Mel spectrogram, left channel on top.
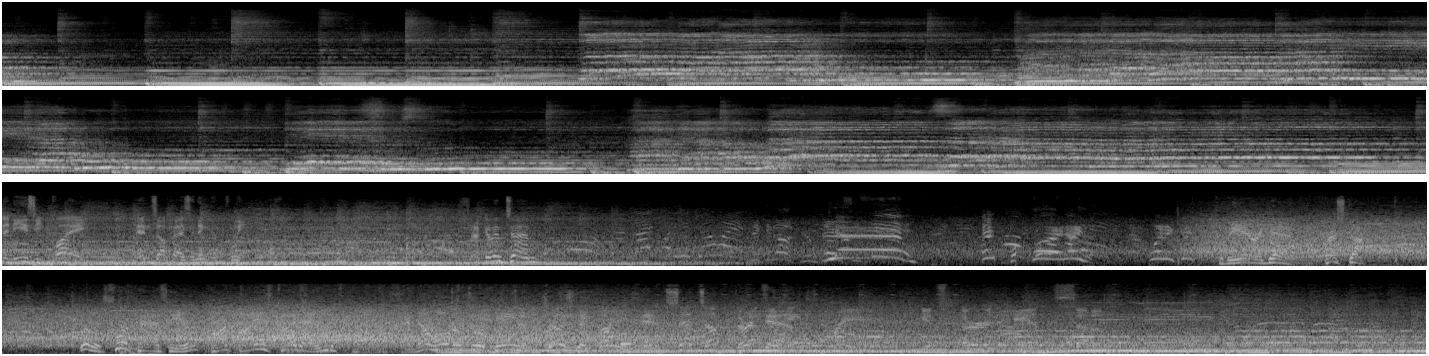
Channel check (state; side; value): different; both; correlation 0.00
